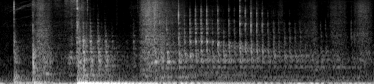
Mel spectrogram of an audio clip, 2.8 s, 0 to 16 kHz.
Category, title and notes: Sound effects > Other mechanisms, engines, machines
metal shop foley -125
bam, tink, percussion, sound, thud, crackle, boom, tools, foley, oneshot, pop, bop, wood, fx, shop, sfx, knock, bang, rustle, metal, strike, little, perc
